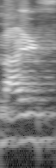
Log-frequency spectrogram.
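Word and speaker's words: knife: यहां पे देखिए नाइफ है। ये के हमारा साइलेंट हो जाएगा।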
